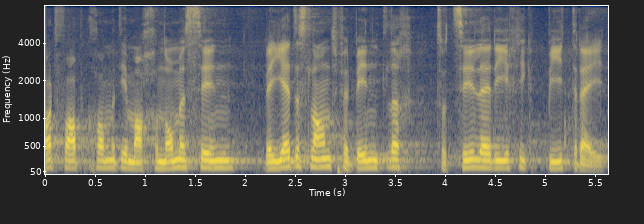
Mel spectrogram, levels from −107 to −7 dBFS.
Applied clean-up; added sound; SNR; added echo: none; none; none; none.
